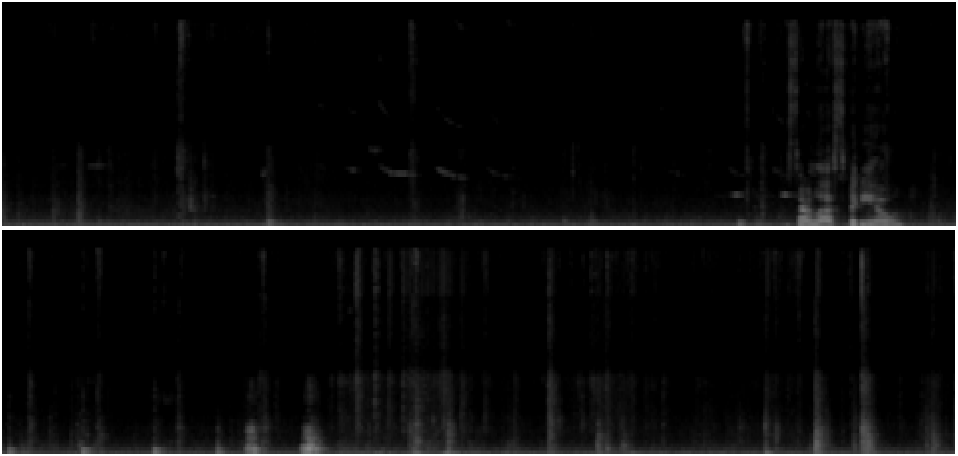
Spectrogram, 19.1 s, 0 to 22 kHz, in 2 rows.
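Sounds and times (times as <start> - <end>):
puppies whimpering: 2.5 - 5.6, 6.6 - 8.0.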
